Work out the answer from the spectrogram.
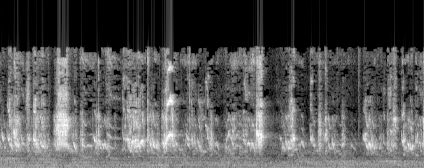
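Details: Budgerigars from a breeding pair and family give bursts of scratchy, high chirps and squeaks that come every half second or so. A constant low hum runs through the background.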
